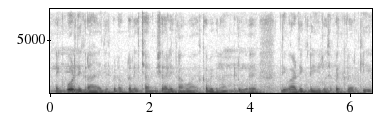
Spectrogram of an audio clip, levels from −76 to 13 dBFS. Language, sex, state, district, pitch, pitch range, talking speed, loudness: Hindi, male, Bihar, Saharsa, 105 Hz, 100-105 Hz, 230 wpm, -18 LUFS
